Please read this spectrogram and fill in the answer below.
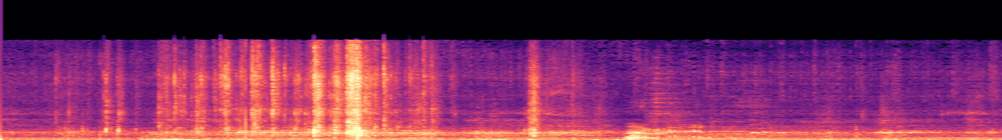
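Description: Foil wrapper of a trading-card pack crinkling as it is torn open, with a cluster of crackles a few seconds in. Then a couple of sharp clicks as the cards are handled.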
